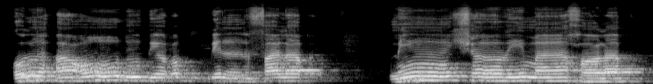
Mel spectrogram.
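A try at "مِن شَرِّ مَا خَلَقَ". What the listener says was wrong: Kolkolahnya punten keluarin kolkolahnya. Khalaqo kolkolahnya mantul ya kopnya.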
